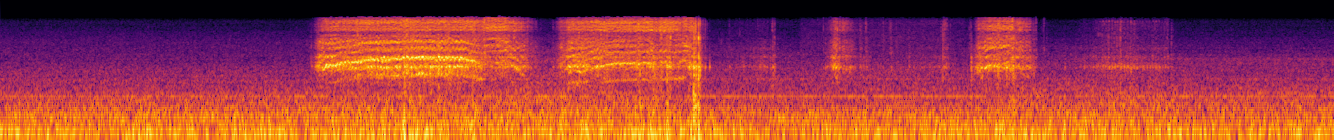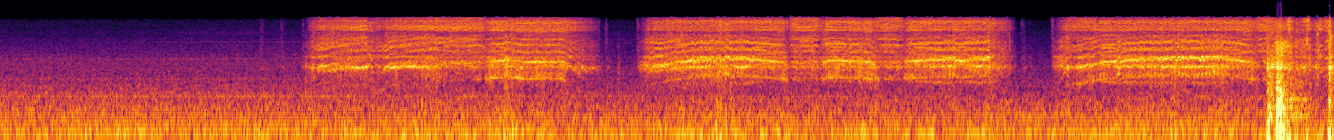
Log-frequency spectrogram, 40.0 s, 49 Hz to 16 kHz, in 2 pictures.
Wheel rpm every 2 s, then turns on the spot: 0, 0, 90, 140, 120, 30, 20, 40, 10, 0, 0, 0, 80, 150, 70, 150, 160, 90, 150, 140.
10-18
